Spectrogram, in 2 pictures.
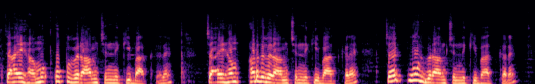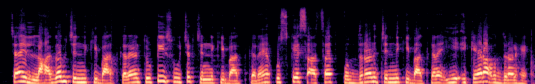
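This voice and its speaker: A man's voice: sits high, darkish tone. A man from northern India teaching a live online grammar class, answering his own questions and greeting viewers by name.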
